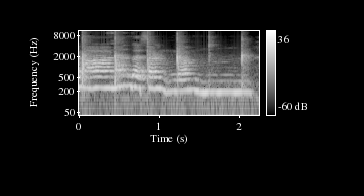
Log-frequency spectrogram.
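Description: Devotional Sanskrit hymn chanted to steady hand clapping that keeps time, a few claps a second; the chanted line ends on a long held note in the second half.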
